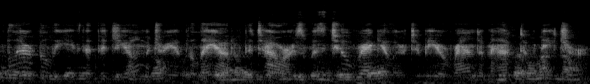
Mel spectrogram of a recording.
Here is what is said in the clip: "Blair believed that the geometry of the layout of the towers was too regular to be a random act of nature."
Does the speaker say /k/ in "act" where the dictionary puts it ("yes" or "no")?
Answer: yes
